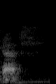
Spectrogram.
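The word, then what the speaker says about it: cache: we had CES C how do you say it cash cash that's she's Gyer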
